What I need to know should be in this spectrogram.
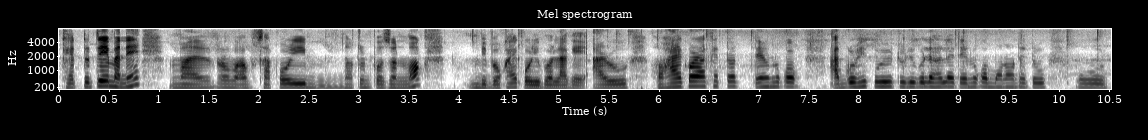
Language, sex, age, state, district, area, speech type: Assamese, female, 45-60, Assam, Dibrugarh, rural, spontaneous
